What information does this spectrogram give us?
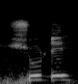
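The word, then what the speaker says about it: should: हाँ शाबाश, तो विल का पास्ट वुड, शैल का पास्ट शुड, कैन का पास्ट कुड, कुल्ड नहीं होता, वुल्ड नहीं होता, शुड नहीं होता है, एल साइलेंट है।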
